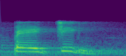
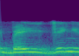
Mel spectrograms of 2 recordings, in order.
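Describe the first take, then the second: First: "Peking" said as "pei-ching"; Chinese reading. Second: "Beijing" with voiced b and j; as spelt. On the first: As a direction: say "Peking" with p and ch sounds. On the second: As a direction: say "Beijing" as written, bei-jing. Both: Shown as a demonstration. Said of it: "Beijing itu bacanya Peking".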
